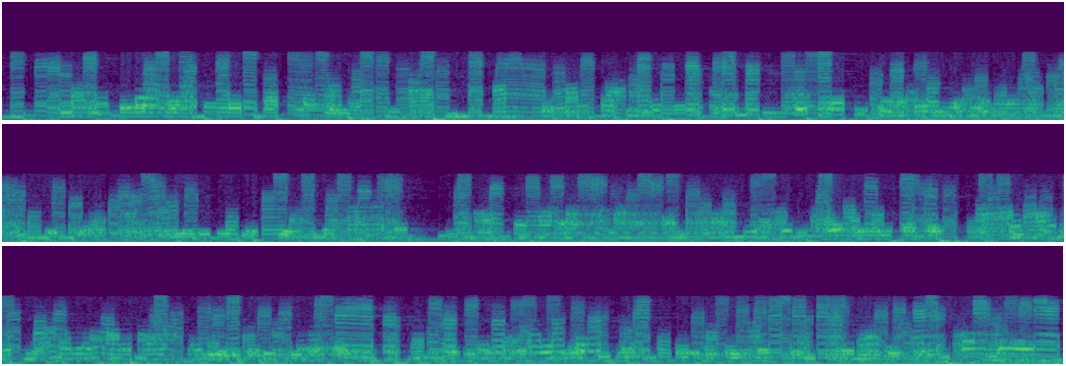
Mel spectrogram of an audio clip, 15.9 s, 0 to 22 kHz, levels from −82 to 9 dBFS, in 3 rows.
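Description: At 7.46 to 7.52 s there is a short concealed packet loss: about 30 ms of audio never reached the decoder in time, and the receiver covered the gap with roughly 27 ms of concealment, extending the preceding sound before blending back into the real signal. The result is a brief smear or wobble in the sound, heard over a call path whose G.711 coding leaves nothing above 4 kHz.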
